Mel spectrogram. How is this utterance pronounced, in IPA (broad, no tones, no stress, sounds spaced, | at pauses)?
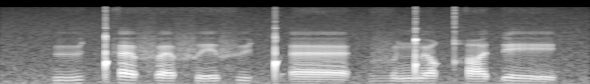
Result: ʉ ǃʰ æ f æ f e f y ǃʼ æ | v ɵ ŋ͡ǃ ø qʰ ɛ ɗ e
